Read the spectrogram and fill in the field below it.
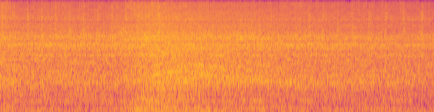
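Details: Fleet Chevrolet Malibu at auction with check engine, ABS and brake lights, empty coolant surge tank; earlier knocking and ticking, now engine swells on a quick rev and settles smoothly with no knock or tick; normal rev.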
